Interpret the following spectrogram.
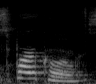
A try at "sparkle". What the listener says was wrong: No, you can't do it. Sparkle. It's the R. Think of farmer. R. Sparkle.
